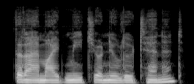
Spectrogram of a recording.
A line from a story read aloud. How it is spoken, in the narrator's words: she answered coldly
